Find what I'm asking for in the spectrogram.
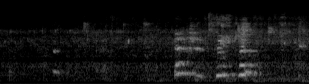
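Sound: water splashing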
